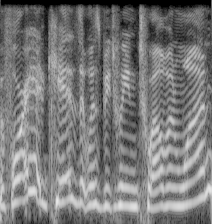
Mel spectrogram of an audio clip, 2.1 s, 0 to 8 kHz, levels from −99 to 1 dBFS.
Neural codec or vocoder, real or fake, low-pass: none; real; 7.2 kHz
